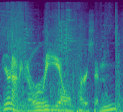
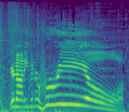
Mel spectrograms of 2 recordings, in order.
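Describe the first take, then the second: First: Said in the usual way. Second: High, slow, stretched-out jeer at the enemy; shrill mock taunt. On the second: Mocking a bot opponent in a game, high and slow. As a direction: drag out real way up high like a playground taunt.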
